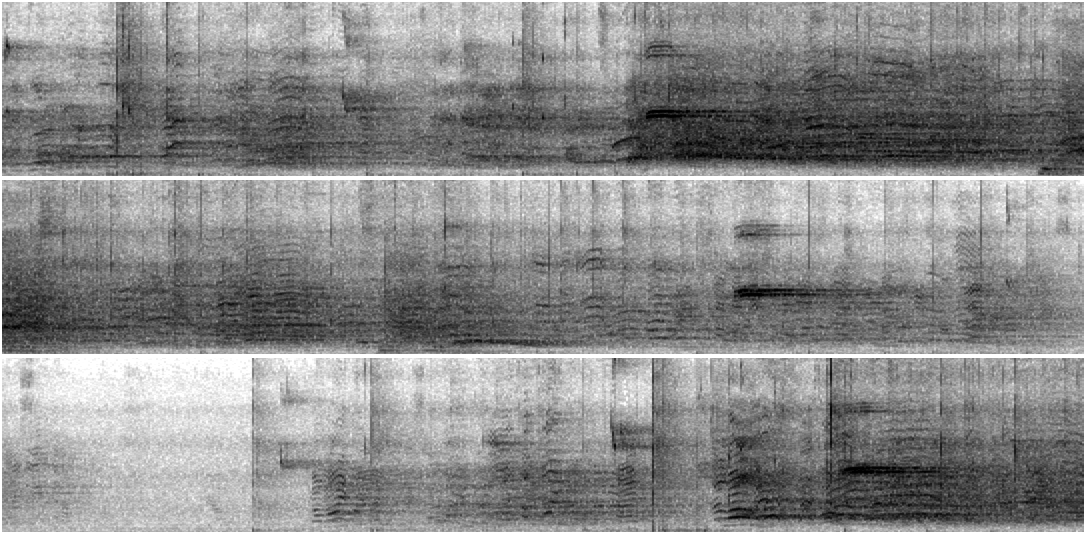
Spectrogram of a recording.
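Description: Indoor volleyball play in a large, mostly empty arena: players shouting short calls to each other, with the ball being hit and bouncing on the court. There is a quieter lull about two-thirds of the way through, then the calls pick up again near the end.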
